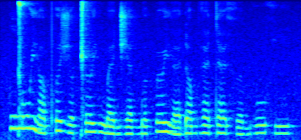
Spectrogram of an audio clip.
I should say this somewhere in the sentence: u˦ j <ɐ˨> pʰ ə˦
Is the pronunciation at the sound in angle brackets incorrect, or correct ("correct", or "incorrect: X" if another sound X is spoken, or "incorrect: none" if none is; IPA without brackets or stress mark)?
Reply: correct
